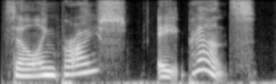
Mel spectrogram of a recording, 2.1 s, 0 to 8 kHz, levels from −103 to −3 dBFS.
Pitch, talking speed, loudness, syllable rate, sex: 255 Hz, 85 wpm, -17 LUFS, 4.2 syllables/s, female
